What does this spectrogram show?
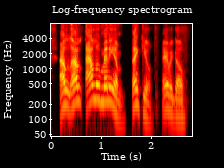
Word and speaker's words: Aluminium: I've had a hard time pronouncing that name. Aluminium.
